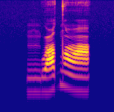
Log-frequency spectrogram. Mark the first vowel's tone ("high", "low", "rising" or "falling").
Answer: rising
